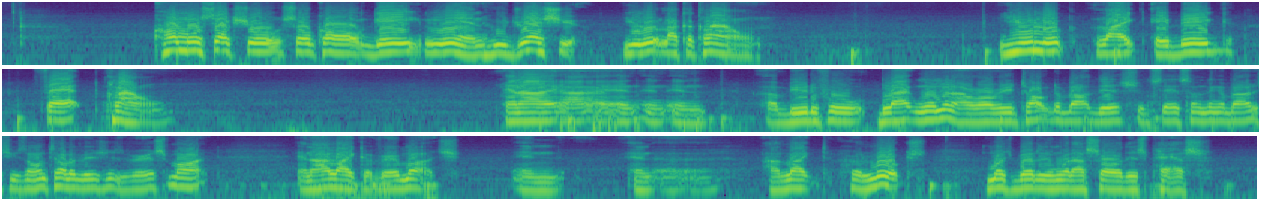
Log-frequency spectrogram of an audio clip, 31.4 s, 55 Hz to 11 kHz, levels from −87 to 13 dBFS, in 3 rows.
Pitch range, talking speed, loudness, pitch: 135-160 Hz, 125 wpm, -7 LUFS, 145 Hz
